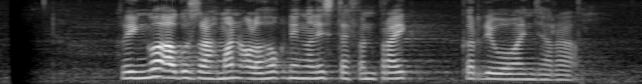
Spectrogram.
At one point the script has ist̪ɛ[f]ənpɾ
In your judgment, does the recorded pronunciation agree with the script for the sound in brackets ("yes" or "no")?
yes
